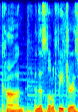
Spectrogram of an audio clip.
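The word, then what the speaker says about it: kaan: here at the bottom is the snake image pronounced Khan and this little feature is a grammatical prefix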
